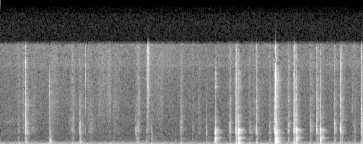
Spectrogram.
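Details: Sharp, irregular clicks from a Monorover foot pad, sparse at first then faster and louder; no clicking when the pad is pushed down, and the owner thinks they may have caused it; cause unknown.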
